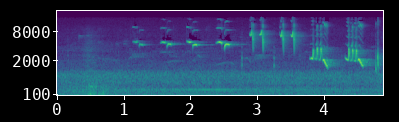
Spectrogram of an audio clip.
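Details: Thrush nightingale on 10 May 2021 singing soft high whistles that give way to loud sharp clicks and descending strokes, with a faint low hum in the background.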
